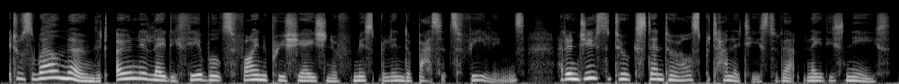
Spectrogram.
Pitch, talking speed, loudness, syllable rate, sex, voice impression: 195 Hz, 175 wpm, -20 LUFS, 5.4 syllables/s, female, feminine, adult-like, relaxed, powerful, bright, soft, raspy, intellectual, elegant, lively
